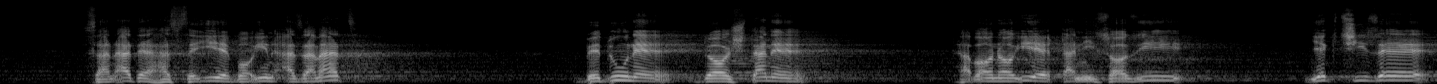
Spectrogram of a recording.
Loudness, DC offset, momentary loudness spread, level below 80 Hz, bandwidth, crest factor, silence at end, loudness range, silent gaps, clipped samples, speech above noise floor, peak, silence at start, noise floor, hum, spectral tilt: -29 LUFS; under 0.1%; 13 LU; -68 dBFS; 17 kHz; 20 dB; 0 s; 4 LU; none; under 0.1%; 34 dB; -12 dBFS; 0.85 s; -63 dBFS; none; -5 dB/octave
